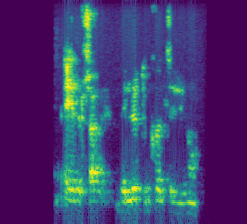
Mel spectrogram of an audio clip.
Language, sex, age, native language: Icelandic, male, 18-19, Icelandic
